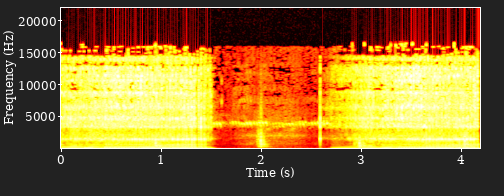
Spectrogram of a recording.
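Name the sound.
loud snoring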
